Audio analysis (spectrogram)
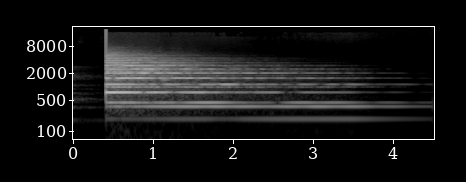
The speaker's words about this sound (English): a distant ringing. The bell tower! Jake cried from outside. He's in the bell tower!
